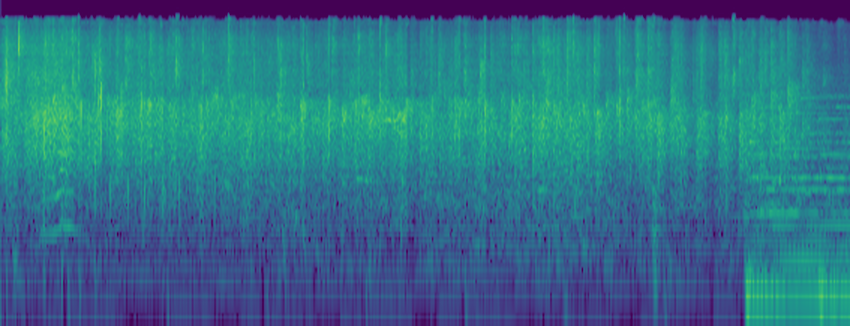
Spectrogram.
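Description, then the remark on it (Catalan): Sustained audience applause, a dense crackle of many hands clapping steadily for about ten seconds, with a faint murmur of voices underneath, before a musical tone enters at the very end. “I ara sí, si voleu, podeu fer un aplaudiment.”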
